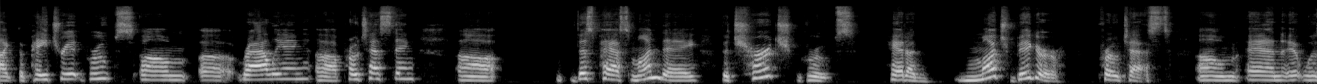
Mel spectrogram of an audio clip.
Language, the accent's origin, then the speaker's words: English; Kenner, Louisiana, United States; I'm from Kenner.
